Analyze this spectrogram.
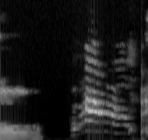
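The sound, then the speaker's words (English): A cat named Lulu meows twice at the door, trying to get in: a short, steady, lower-pitched meow, a brief pause, then a longer, higher, whining meow that rises and falls. Both are loud and clear, with no talking. “She's trying to get in the door.”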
